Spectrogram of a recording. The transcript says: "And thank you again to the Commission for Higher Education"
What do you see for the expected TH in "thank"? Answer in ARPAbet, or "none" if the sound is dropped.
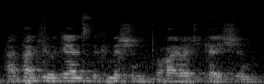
TH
